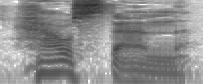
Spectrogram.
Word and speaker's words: Houston: It says, for Jason, the street's name is pronounced Houston, unlike that of the city of Houston in Texas, which is pronounced Houston. This is because the street was named for William Houston, whereas the city was named for Ham Sam Houston.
